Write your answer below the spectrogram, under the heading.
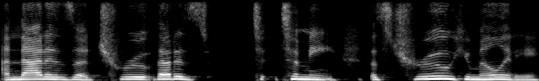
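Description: Fairly even intonation in a woman's medium-pitched, somewhat breathy voice. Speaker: podcast host. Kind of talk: casual interview chat.

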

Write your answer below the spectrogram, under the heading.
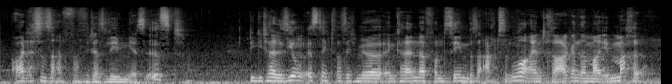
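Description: A man rushes along at a very fast pace, his voice carrying audible room echo over noticeable background noise. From northern Germany, Schleswig-Holstein. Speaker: tech company founder. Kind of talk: interview.

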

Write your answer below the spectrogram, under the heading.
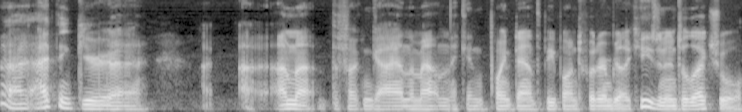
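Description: A plain, everyday voice from a man with an American accent, fairly low in pitch, fairly even in intonation, at a fairly quick pace. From US Midwest, Cincinnati, Ohio suburbs. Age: 30s. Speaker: podcaster. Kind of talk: casual chat.

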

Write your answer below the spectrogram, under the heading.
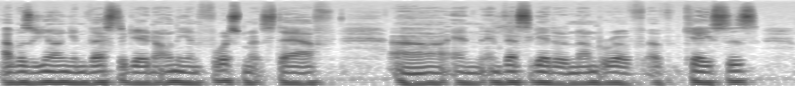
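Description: A man's very deep, low voice with an American accent, somewhat breathy and monotone, at a fairly quick pace in a very clean recording with a silent background. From US South, Alabama. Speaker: college sports enforcement director. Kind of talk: interview.

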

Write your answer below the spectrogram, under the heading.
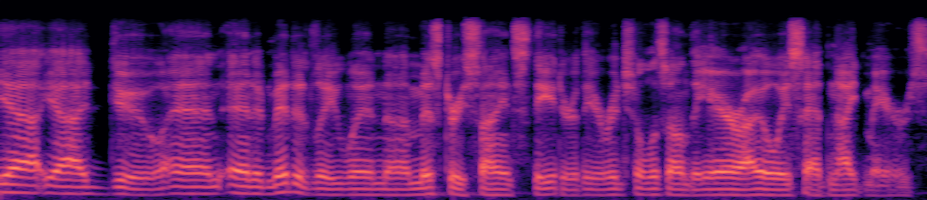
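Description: This man has a plain, everyday voice, fairly low in pitch, with fairly even intonation. He talks at a moderate pace with hardly any pauses. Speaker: film crew member and voice actor. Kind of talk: interview, casual chat.

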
